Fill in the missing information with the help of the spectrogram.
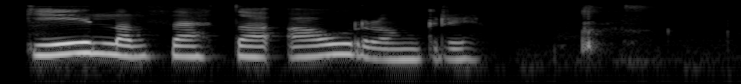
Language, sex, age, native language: Icelandic, male, 8, Icelandic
